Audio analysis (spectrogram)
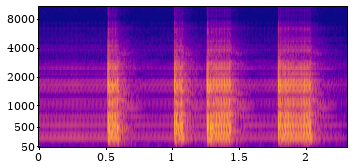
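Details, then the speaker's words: Heathkit T-3 vintage signal tracer, warmed up, before safety modifications, original probe without ground: four short bursts of loud buzzing mains hum cutting in and out through its speaker as the probe picks up hum. "Let's wait a bit for it to warm up. And here's the hum for the probe."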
